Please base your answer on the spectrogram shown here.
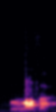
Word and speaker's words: mother: Mother. Mother. À, không có mó, không có mó à. Mớ, mớ, ớ, ớ. Đó.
